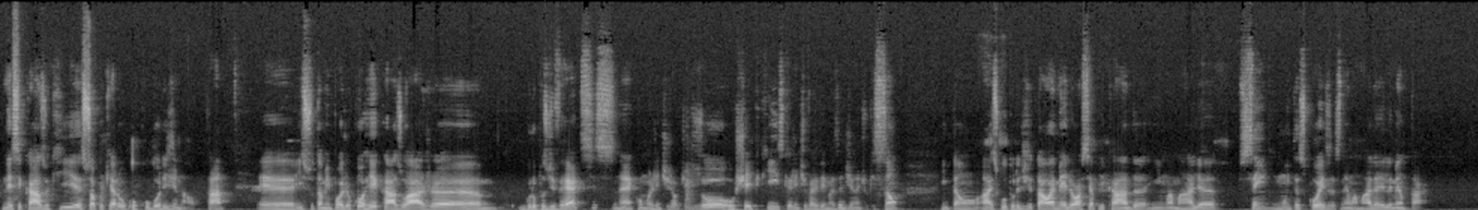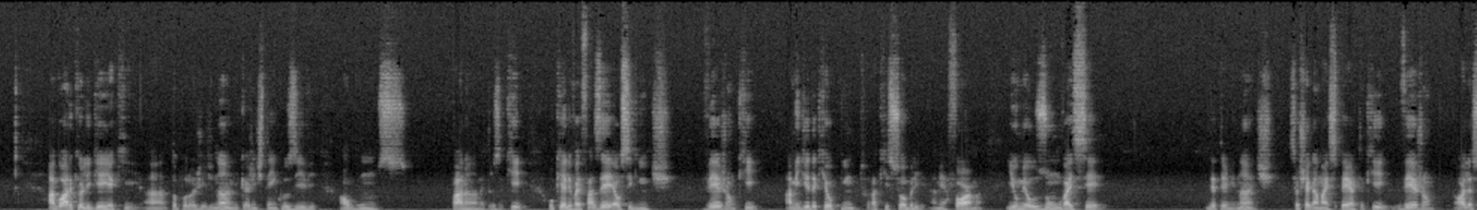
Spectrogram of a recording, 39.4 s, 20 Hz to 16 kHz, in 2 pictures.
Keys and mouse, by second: 22.3 click, 28.3 ctrl+middle click, 29.7 ctrl+middle click, 29.9 ctrl+middle click, 30.5 click, 32.1 click, 32.7 click, 33.3 click, 36.6 ctrl+middle click, 37.2 ctrl+middle click, 37.8 click.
